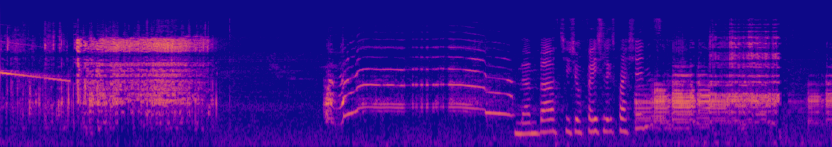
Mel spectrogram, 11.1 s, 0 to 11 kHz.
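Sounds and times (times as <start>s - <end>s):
wolf howl: 4.4s - 6.9s.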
